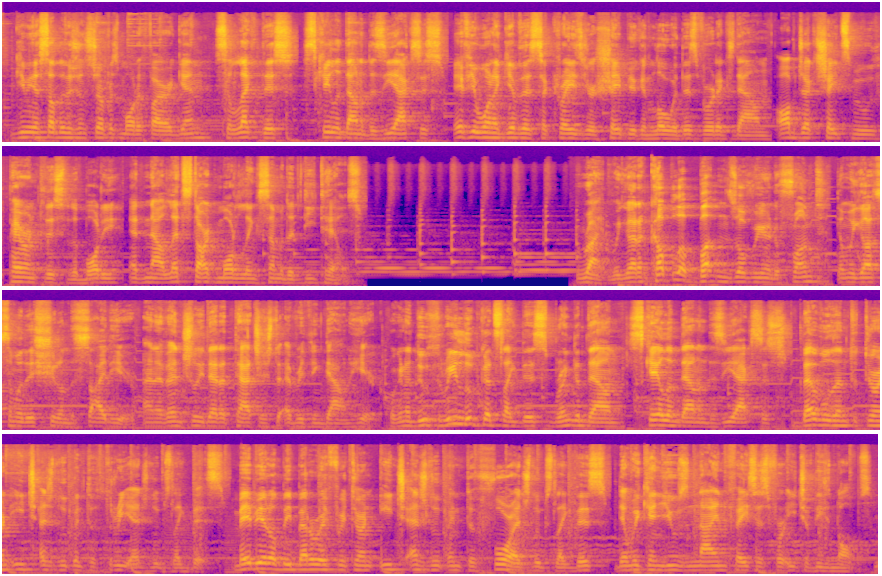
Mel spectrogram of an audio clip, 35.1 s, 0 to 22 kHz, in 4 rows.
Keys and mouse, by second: 0.0 KP_Decimal, 0.0 s, 0.1 ctrl+1, 0.5 ctrl+2, 0.9 click, 1.1 shift+drag, 1.4 drag, 1.8 drag, 2.0 Tab, 2.0-3.0 typing, 2.2 click, 4.1 z, 4.3 Tab, 4.4 click, 4.4 Tab, 4.4 1, 4.5 click, 4.8 g, 7.0 Tab, 7.2-8.4 drag, 7.6 s, 7.6 z, 8.7 ctrl+3, 9.1 ctrl+p, 21.3 ctrl+r, 21.5 ctrl+r, 25.5 ctrl+b, 32.5 3, 33.0 ctrl+shift+click, 35.0-35.1 typing.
